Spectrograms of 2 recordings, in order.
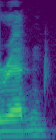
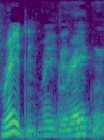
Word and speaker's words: Radin: thank you hi dr raden hello thanks for that introduction and by the way my name is pronounced raiden okay good get that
